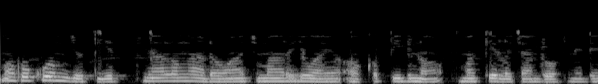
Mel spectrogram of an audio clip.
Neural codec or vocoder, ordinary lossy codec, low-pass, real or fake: none; AAC, 16 kbps; 7.2 kHz; real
